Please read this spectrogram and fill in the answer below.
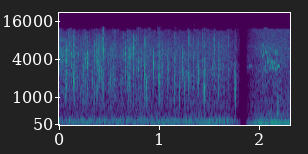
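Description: Outdoor background noise, a steady crackling hiss with no clear single source, cutting out sharply for an instant near the end.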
